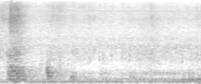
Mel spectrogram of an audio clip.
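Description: Two short knocks followed by a few fainter bumps and rustles as a person settles onto a seat right beside the camera, over a steady low hum.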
